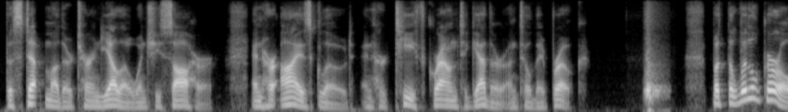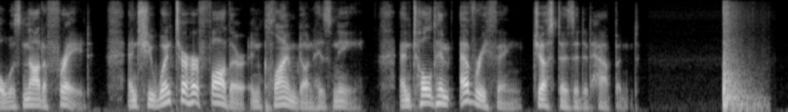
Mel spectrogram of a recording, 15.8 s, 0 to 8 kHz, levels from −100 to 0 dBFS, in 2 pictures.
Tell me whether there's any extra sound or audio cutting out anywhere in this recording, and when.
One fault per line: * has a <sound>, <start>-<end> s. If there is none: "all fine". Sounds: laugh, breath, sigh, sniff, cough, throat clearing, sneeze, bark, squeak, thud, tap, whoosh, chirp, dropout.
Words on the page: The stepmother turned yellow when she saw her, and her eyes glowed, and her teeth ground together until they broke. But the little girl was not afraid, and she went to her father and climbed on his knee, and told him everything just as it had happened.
* has a whoosh, 6.4-6.7 s
* has a thud, 15.1-15.6 s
